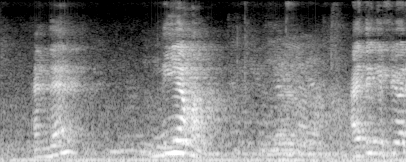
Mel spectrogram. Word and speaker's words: Niyama: And then Niyama.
